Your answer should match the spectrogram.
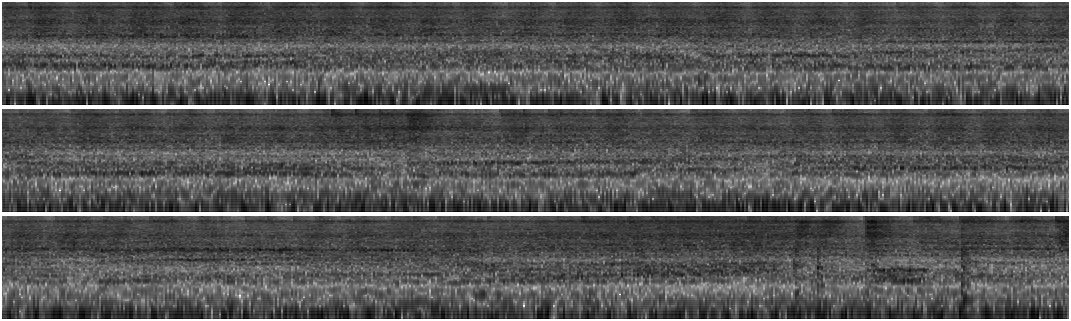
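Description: A heavy metal band playing live and loud: distorted electric guitars over a fast, pounding drum kit, with no break in the playing.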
